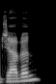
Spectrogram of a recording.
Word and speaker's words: Jevons: That reminds me of your article, Jevons. Is that how you pronounce the name, Jevon?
